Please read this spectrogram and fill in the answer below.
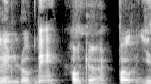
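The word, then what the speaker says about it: Lomé: I don't think I've pronounced it the same way you did. I think we call it Lome. Okay. But you said something else. Lome.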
